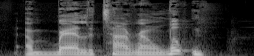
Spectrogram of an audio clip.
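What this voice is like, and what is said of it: Put-on southern accent. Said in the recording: “I don't know why I'm doing like a southern accent”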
